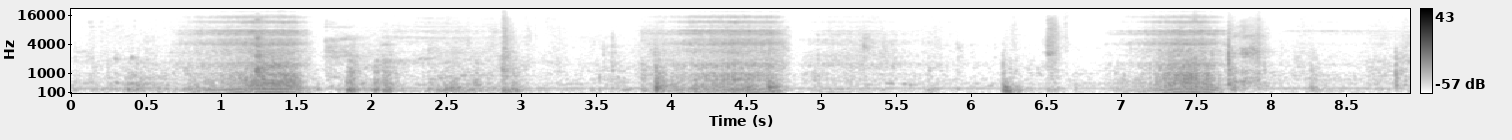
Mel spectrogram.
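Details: Max snoring in a stand-up toy: rough, noisy inspiratory snores, about 19 a minute, somewhat irregular, with some room noise.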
